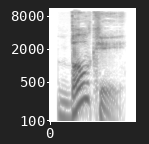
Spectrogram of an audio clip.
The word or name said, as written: bulky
